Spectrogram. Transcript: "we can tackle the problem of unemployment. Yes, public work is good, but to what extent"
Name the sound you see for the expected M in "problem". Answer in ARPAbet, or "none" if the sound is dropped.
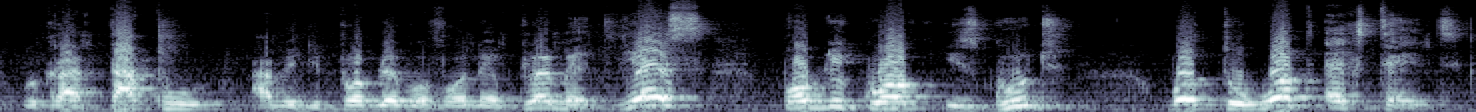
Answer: M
